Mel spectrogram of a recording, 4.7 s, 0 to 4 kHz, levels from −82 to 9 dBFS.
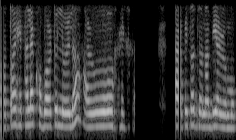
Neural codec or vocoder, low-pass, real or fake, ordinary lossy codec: none; 3.6 kHz; real; none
